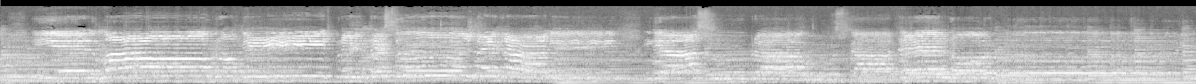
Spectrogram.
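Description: A woman singing a Romanian worship song solo into a microphone, over a steady, sustained low accompaniment.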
